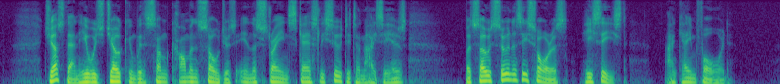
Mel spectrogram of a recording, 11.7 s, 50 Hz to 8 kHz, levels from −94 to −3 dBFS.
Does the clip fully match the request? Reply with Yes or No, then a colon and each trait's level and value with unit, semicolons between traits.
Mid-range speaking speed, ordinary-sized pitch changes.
Yes: average, 150 wpm; average, 4.2 semitones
